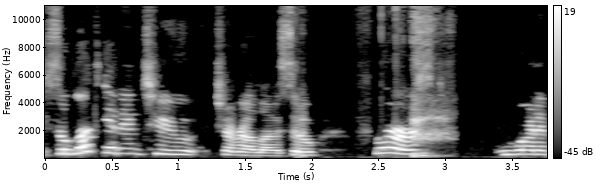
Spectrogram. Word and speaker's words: Xarel-lo: it in in spanish is is no is charilo charlo in spanish in catalan is charaleux is quite similar but finnish in oh or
